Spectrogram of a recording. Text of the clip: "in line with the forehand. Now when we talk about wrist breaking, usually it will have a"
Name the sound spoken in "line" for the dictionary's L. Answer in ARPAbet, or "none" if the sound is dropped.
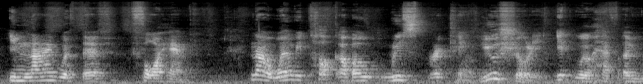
L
